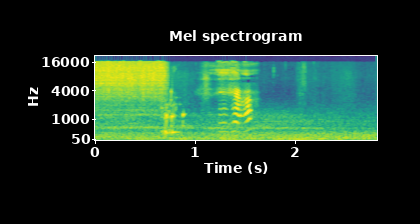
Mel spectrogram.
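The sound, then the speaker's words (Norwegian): A water tap in a house runs with a steady rushing hiss, briefly sputtering and squealing with gurgling, whistling bursts before settling into a constant flow. Fairly loud. “Skal vi se, nå tar jeg opp krana her.”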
